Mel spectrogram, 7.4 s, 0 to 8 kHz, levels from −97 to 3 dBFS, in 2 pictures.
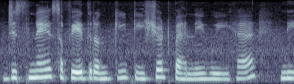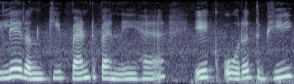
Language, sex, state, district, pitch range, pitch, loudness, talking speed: Hindi, female, Punjab, Pathankot, 200-245 Hz, 220 Hz, -16 LUFS, 145 wpm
